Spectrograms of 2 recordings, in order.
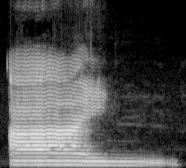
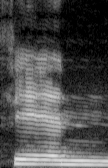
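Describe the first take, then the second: First: The vowel is long, like in fine. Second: The vowel is short, like in fin. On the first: The speaker calls it right. "make the I say its name" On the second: The speaker calls it wrong. "do the short vowel sound first"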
